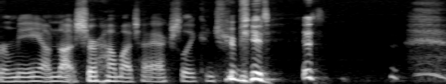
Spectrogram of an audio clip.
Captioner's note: laughs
